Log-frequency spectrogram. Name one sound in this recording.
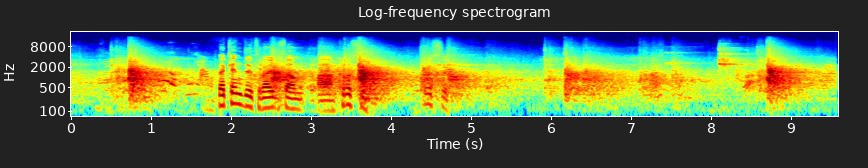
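A squash ball smacks sharply off racquets and walls in an echoing court.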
